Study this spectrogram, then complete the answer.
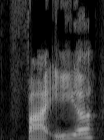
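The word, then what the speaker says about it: Failla: is Jimmy I'm FIA you hate to call a guy dumbass and then horribly mispronounce his name but it's f a i l l a so I'm gonna go with fa a good pronunciation don't worry about it Fox News radio host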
